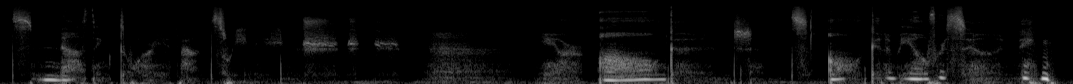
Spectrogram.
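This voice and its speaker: A woman puts on a raspy character voice at a fairly high pitch. She speaks very slowly, with long, frequent pauses. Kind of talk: gentle, condescending. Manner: soothing, sinister.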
